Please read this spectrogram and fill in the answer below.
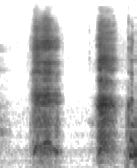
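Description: A woman crying, drawing two sharp sobbing breaths about a second apart.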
